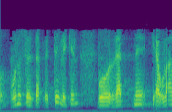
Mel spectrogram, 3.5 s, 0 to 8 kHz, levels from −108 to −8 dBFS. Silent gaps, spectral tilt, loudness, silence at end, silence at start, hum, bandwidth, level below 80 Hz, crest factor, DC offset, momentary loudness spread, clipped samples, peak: none; -9.5 dB/octave; -29 LUFS; 0 s; 0 s; none; 3.6 kHz; -78 dBFS; 18 dB; under 0.1%; 10 LU; under 0.1%; -10 dBFS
